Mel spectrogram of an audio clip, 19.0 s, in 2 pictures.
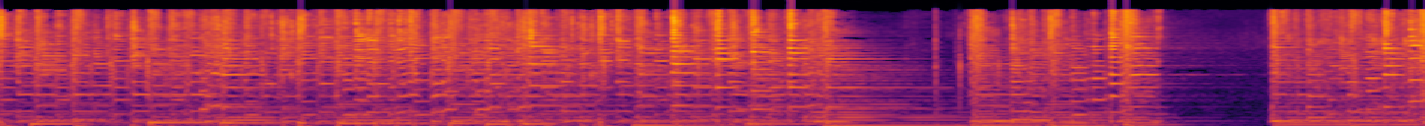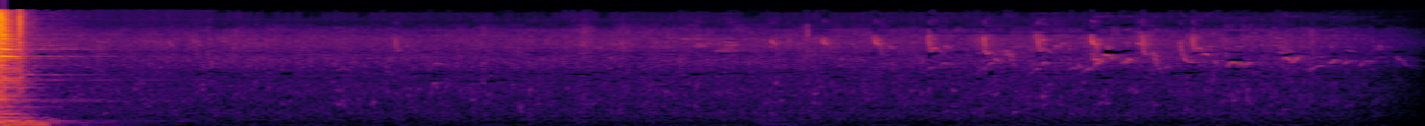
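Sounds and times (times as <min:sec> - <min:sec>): faint outdoor ambience: 0:00.0 - 0:19.0
small bird chirping: 0:14.1 - 0:19.0.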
